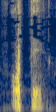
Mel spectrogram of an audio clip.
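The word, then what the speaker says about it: ot (אות): en hebreo ot, ote, así se pronuncia en hebreo ot.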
